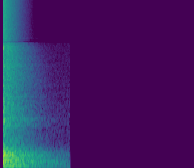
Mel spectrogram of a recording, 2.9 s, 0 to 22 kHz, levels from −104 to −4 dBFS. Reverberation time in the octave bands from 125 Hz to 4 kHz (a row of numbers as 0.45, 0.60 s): 1.7, 1.4, 1.2, 1.0, 0.85, 0.80 s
